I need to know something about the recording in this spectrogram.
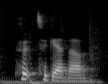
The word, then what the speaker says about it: put together: So to make it easier, that first one comes away and we say put together.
